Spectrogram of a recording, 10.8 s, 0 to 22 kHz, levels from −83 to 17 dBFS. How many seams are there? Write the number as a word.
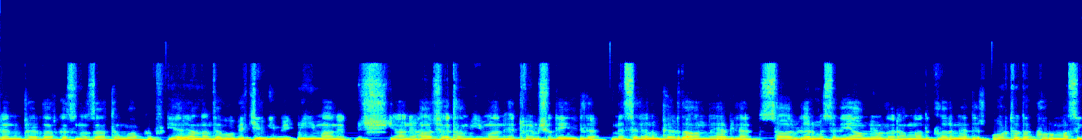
six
